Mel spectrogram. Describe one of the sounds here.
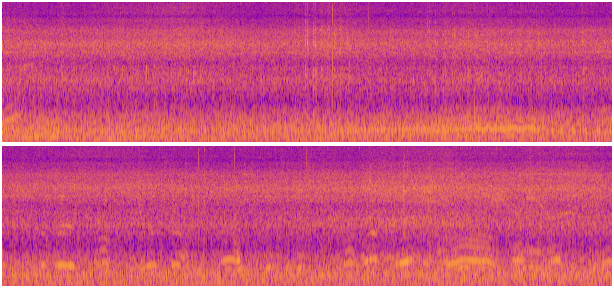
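Motorcycles ride past slowly, their engines revving.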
